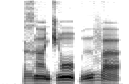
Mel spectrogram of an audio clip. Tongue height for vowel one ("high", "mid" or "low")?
low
